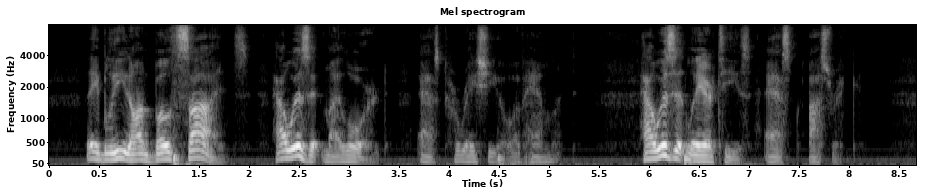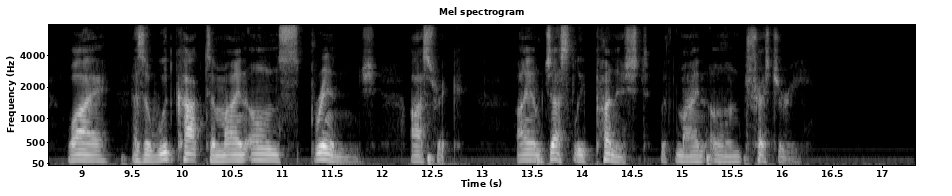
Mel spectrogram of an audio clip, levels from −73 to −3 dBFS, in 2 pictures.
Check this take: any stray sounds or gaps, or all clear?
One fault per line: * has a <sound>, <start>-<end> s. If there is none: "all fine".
all fine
